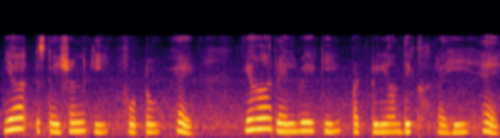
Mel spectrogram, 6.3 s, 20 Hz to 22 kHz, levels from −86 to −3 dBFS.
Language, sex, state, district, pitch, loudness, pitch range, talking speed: Hindi, female, Madhya Pradesh, Dhar, 225 Hz, -16 LUFS, 215-245 Hz, 115 wpm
